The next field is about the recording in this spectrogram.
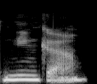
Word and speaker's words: Nienke: So my name is pronounced as Ninka. – Ninka, okay. All right, okay. – But it sounds like if you read it, a lot of people would say Nyenke.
